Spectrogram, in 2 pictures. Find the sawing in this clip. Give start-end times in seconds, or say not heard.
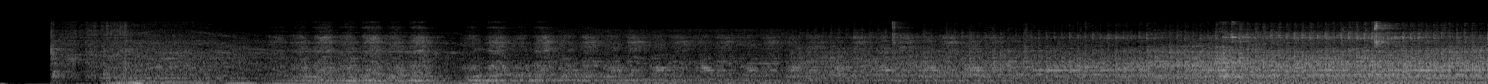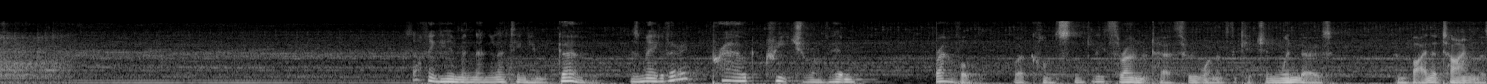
2.6-10.2.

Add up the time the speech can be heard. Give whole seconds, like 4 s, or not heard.
10 s.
